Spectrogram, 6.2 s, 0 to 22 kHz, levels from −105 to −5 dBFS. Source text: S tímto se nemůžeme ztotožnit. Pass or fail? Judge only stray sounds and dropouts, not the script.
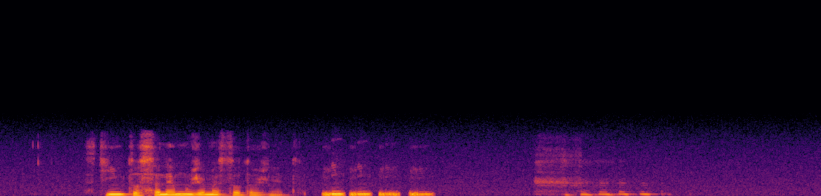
fail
